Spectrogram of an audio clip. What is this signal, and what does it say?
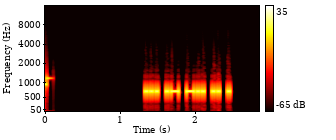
Morse code, heard as a keyed tone, about 36 wpm, 700 Hz. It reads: SADIE
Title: USA Common Names - 35wpm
